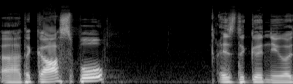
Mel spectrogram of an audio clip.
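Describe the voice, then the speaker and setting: In a very clean recording with a silent background and a dry, close sound with no echo, a man with an American accent speaks. He has a normal speaking voice, fairly low in pitch, with ordinary pitch variation. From US West Coast, Orange County, California. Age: 30s. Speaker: church member sharing testimony. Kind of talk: testimony. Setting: studio.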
